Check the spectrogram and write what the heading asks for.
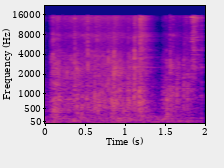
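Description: Steel knives with wooden handles clinking and scraping against one another as they are picked up and moved one at a time, with the brown paper beneath them rustling.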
